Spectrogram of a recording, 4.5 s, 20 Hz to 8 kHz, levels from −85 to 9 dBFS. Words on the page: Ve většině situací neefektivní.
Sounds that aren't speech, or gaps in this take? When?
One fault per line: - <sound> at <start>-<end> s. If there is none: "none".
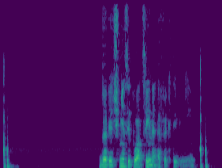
none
